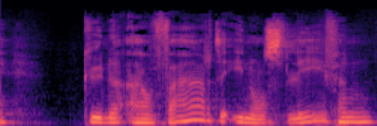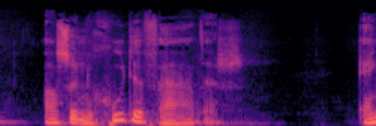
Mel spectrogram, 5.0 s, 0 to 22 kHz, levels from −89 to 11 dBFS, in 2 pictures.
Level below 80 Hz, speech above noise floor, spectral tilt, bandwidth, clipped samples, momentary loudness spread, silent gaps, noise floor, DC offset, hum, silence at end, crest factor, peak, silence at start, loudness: -48 dBFS; 45 dB; -4.5 dB/octave; 15.5 kHz; under 0.1%; 16 LU; none; -66 dBFS; under 0.1%; none; 0 s; 20 dB; -2 dBFS; 0 s; -21 LUFS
